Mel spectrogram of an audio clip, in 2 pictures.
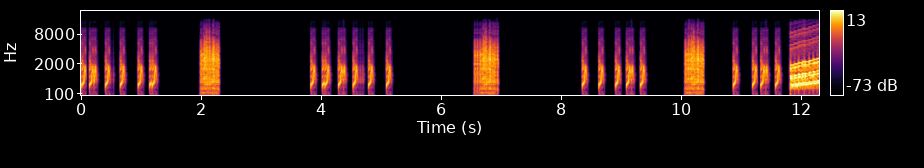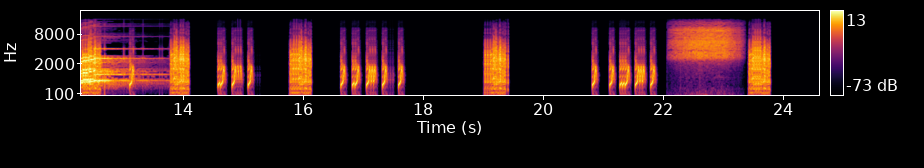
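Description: Game tokens hop along in quick tapping steps.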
